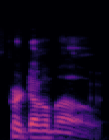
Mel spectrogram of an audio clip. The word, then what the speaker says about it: Perdomo: Just change the last O to an O, so it's Perdomo.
